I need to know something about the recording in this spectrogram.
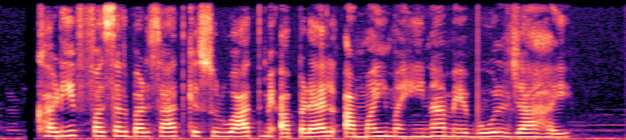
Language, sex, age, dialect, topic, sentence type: Magahi, female, 41-45, Southern, agriculture, statement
